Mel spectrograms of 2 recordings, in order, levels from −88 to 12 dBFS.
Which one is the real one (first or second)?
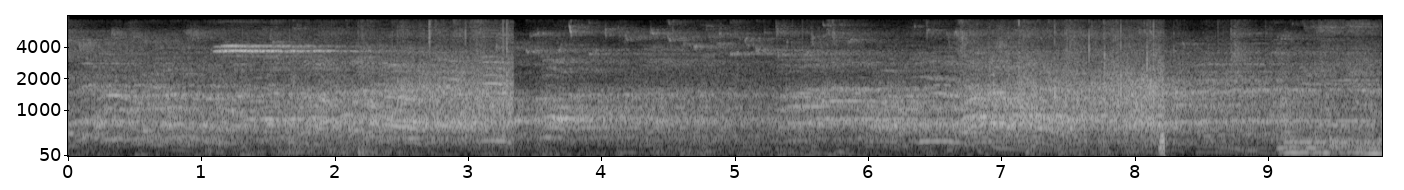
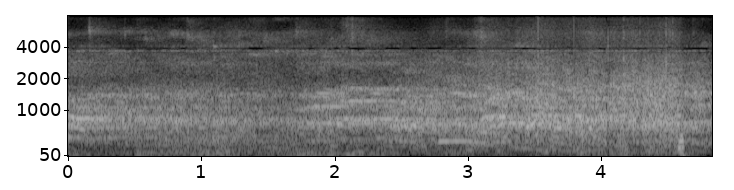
first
